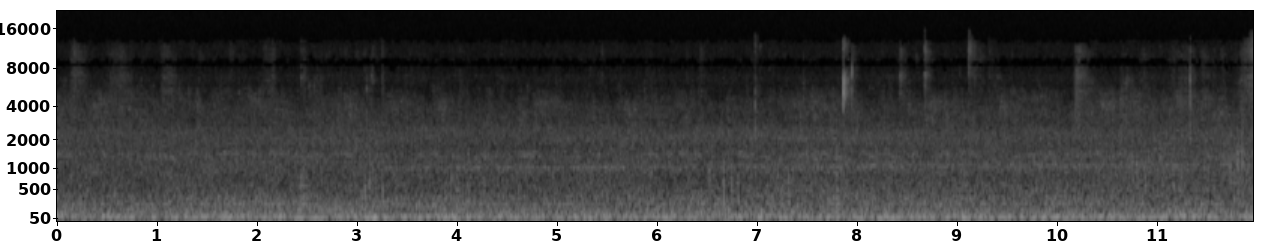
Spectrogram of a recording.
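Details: Steady low rumble of passing vehicles and distant aircraft outdoors in an urban setting, with a few faint ticks; no animal voice is heard.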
